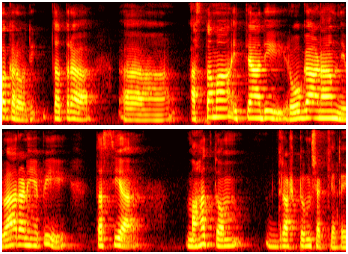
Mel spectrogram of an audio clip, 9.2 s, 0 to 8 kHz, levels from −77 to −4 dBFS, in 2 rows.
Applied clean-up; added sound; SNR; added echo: none; none; none; none.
